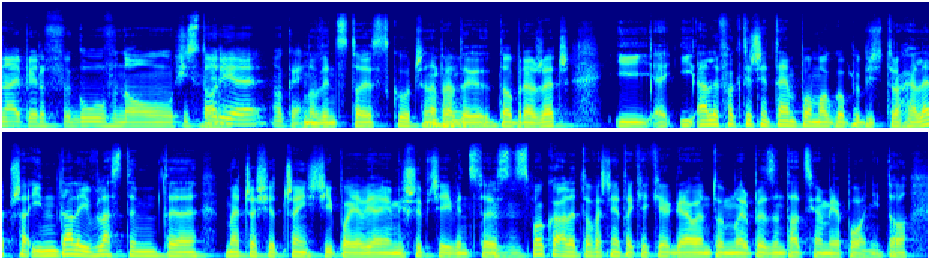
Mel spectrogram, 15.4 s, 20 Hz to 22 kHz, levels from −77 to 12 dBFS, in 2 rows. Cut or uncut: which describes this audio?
cut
